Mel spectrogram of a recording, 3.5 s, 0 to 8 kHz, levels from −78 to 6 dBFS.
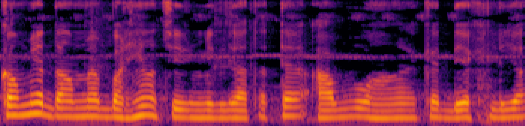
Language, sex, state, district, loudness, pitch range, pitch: Maithili, male, Bihar, Madhepura, -18 LUFS, 135-160 Hz, 145 Hz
